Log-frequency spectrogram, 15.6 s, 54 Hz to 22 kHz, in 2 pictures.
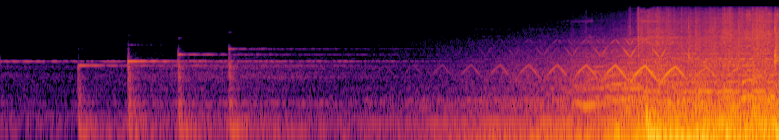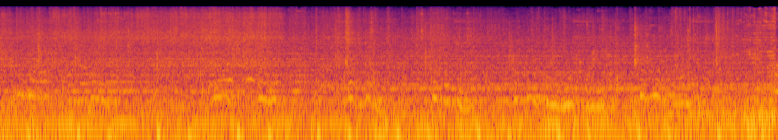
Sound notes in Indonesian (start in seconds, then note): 5.2 Suara Sirene Ambulans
